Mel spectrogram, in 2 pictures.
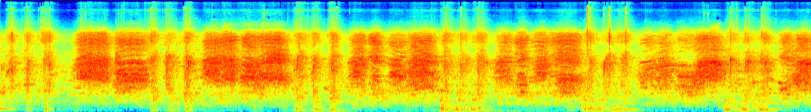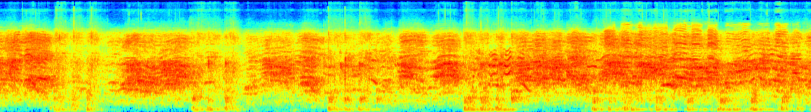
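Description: Schoolchildren at a Maulid Nabi school event perform the tepuk anak soleh clapping chant, a loud crowd of young voices shouting in rhythmic bursts punctuated by claps, repeating over and over.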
